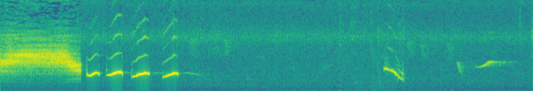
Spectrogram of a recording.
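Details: Common iora whistles played as a lure to get other birds singing: four short arched whistled notes in quick succession, then a falling slurred note and a faint rising whistle, after an opening burst of broadband hiss.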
